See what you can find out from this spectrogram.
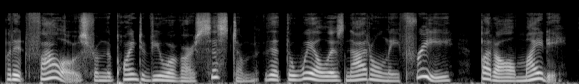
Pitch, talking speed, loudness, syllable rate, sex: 205 Hz, 205 wpm, -17 LUFS, 4.7 syllables/s, female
